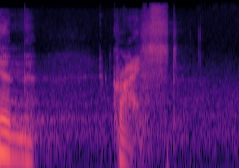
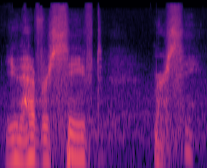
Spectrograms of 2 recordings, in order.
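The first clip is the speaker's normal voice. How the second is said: low, soft benediction with long pauses; hushed preaching; 7 semitones lower, 14 dB quieter than usual. Real, not acted. Preacher sending believers to live in mercy, hushed. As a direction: send them out quietly, word by word.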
